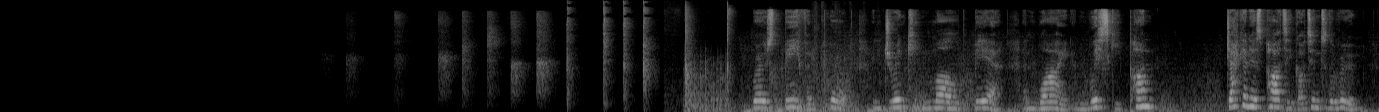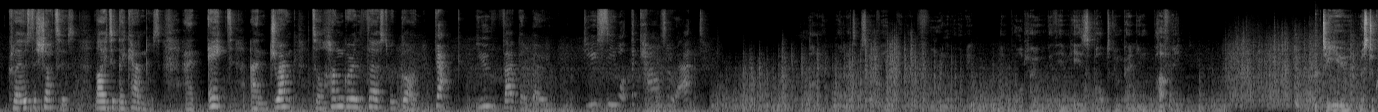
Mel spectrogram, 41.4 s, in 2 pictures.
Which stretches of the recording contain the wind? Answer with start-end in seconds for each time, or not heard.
10.2-41.3.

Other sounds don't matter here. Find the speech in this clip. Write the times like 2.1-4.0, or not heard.
11.2-17.4, 18.4-31.4, 32.8-38.5, 40.4-41.3.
